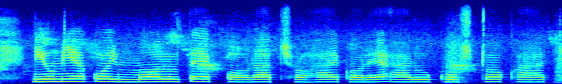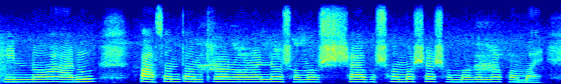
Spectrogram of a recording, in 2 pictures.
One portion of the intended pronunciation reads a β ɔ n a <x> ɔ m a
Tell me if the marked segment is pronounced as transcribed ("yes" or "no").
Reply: no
